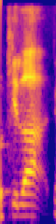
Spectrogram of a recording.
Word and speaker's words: Gilad: So, Gilad.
